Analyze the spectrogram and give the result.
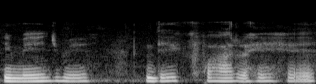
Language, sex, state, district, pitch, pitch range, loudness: Hindi, male, Himachal Pradesh, Shimla, 155 Hz, 150-160 Hz, -17 LUFS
